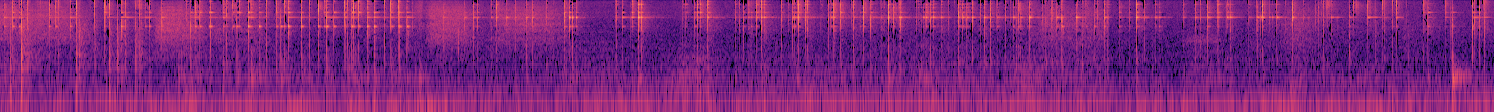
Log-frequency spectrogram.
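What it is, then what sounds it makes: Glass perfume bottle. Long nails tap and scratch the walls of a square glass perfume bottle with pink-tinted sides, partly filled with liquid and standing upright on a wooden table. A dense, continuous stream of quick, short clicking taps is heard, mixed with bright scratching rasps and a low, steady undertone.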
